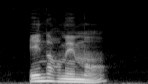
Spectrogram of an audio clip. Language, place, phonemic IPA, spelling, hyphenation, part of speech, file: French, Paris, /e.nɔʁ.me.mɑ̃/, énormément, é‧nor‧mé‧ment, adverb / determiner, Fr-énormément.ogg
- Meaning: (adverb) enormously; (determiner) enormously many, very much, a great deal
